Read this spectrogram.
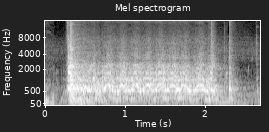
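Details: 1977 Pontiac Can Am after years sitting, after cleaning battery terminals: about two seconds of steady even cranking with no firing; engine cranking without starting.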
